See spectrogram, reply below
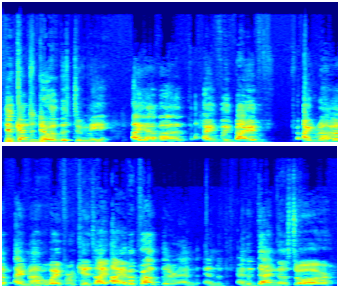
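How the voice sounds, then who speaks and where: Casting: male actor as high, bright cartoon plumber hero, distraught, pleading, stammers and repeats himself. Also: normal speed. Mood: desperate.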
